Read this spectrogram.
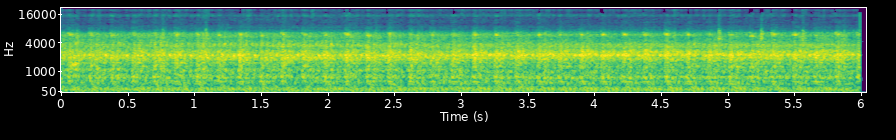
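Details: GAZelle with Cummins ISF 2.8 common-rail diesel at 165,000 km, idling around 750 rpm: a rough, clattery idle with an uneven knock. Cylinder 3 is identified as the source of the knock and smoke, an injector fault is suspected, and all injectors are to be removed and tested.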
